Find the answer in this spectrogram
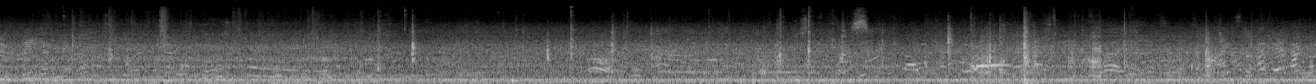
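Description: Airliner cabin at the gate: a steady low hum of the aircraft's systems under a noise bed, with indistinct passenger chatter and a few sharp clicks and knocks.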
